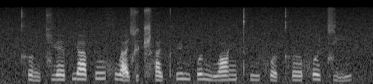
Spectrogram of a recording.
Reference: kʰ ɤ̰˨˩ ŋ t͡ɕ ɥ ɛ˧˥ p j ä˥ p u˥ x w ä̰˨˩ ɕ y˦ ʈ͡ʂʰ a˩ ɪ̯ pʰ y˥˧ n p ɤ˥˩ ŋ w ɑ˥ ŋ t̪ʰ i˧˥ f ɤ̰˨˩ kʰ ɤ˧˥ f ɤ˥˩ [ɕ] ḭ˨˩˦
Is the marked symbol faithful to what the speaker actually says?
no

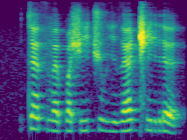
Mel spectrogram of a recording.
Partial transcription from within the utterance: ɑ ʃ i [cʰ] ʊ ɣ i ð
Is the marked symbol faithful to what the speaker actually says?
no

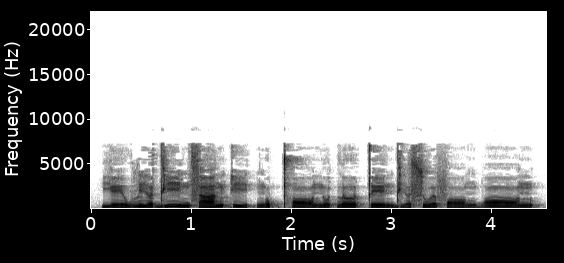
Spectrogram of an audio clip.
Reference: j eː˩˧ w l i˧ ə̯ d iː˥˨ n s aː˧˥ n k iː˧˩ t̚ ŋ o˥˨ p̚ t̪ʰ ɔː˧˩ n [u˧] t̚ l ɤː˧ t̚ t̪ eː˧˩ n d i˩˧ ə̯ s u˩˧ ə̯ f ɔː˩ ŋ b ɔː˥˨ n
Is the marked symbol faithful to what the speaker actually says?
no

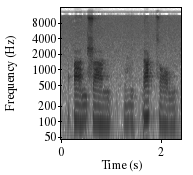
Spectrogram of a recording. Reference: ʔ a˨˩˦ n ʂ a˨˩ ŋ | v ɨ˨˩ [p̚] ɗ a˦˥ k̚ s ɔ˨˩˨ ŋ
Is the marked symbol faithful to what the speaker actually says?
no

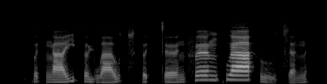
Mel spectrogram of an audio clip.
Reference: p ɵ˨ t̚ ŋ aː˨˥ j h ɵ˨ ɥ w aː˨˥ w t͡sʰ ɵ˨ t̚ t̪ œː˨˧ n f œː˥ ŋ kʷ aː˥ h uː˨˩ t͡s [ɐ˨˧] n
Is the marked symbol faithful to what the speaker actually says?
yes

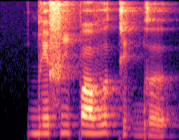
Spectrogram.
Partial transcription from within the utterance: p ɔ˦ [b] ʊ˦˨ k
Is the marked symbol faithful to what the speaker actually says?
no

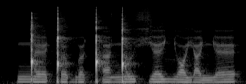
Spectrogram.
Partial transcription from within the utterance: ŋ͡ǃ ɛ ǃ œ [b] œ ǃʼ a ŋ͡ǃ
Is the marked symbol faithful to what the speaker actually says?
yes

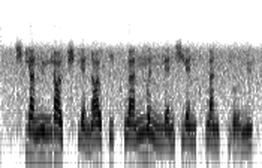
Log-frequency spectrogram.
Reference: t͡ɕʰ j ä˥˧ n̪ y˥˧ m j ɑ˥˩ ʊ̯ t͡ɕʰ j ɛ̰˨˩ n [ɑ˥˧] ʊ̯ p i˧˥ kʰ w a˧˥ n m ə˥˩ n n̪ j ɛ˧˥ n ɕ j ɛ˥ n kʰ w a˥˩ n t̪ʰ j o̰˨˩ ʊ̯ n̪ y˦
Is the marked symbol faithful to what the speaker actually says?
no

